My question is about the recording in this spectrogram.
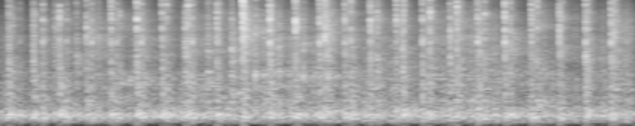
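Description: Three handmade drums, plastic buckets with packing-tape heads, beaten hard and fast with empty plastic PET bottles. The many overlapping hits make a loud, dense, unbroken clatter.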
